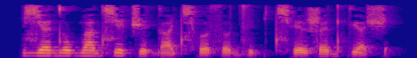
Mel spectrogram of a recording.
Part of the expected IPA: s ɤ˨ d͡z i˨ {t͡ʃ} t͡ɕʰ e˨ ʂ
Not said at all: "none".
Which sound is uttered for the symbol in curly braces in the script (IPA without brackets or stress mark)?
k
